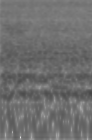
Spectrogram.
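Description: Swarm of bees droning in a dense, continuous buzz that stays steady and close for a brief moment.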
